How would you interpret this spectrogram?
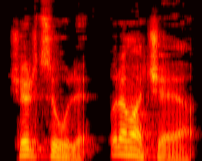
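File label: "accea", Italian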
